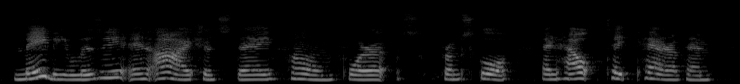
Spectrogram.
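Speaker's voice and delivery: plain reading voice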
